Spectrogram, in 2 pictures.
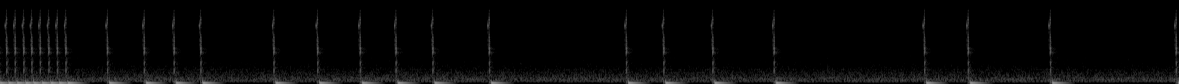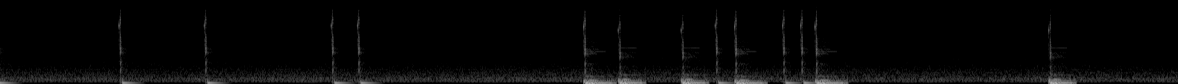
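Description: Short game menu clicks tick as options are scrolled through.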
